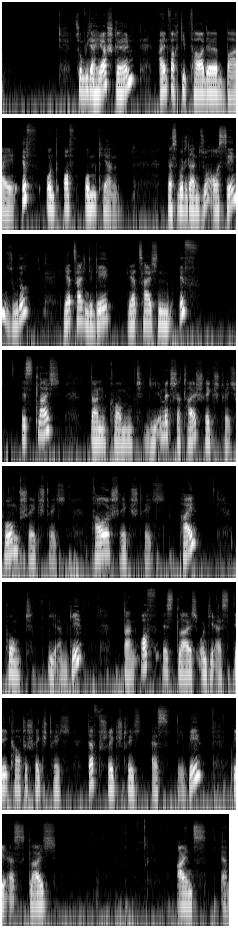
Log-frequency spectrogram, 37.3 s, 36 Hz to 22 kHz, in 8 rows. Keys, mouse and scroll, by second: 12.4 BackSpace, 15.5-26.4 typing, 27.5-33.6 typing, 34.6-37.0 typing.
